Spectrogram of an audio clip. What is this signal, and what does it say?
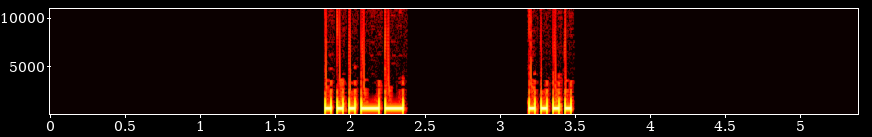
Morse code, heard as a keyed tone, about 30 wpm, 700 Hz. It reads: 3 H
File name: Lesson 20d - Number 3 - Two Characters 30wpm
